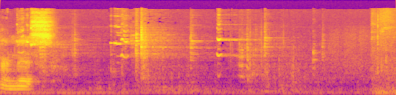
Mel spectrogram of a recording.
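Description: A heavy metal valve wheel creaks as it turns.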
